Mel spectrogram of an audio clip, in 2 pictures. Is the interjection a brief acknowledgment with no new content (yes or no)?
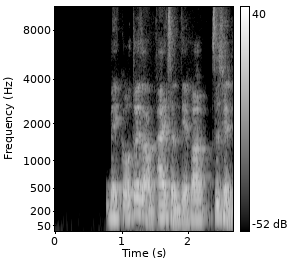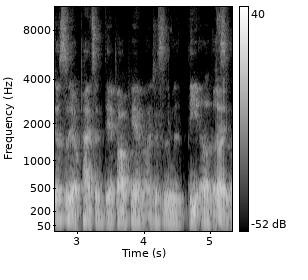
no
